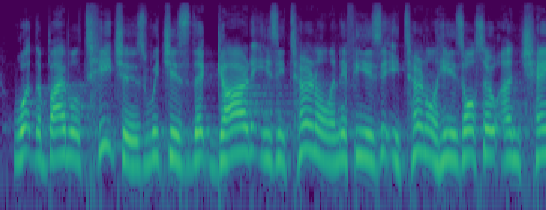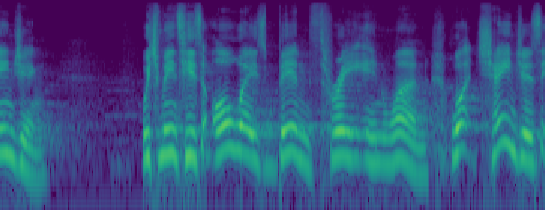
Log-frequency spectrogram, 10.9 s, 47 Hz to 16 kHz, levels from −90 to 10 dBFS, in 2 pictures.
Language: English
